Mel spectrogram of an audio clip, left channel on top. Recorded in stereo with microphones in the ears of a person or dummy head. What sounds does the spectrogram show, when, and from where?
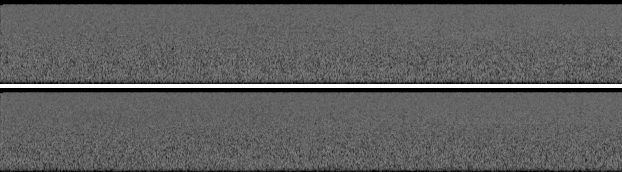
Only background noise.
